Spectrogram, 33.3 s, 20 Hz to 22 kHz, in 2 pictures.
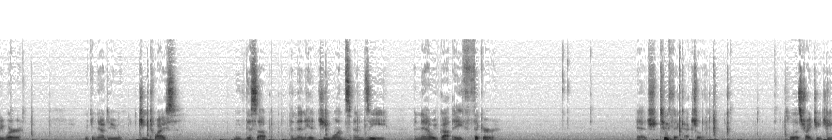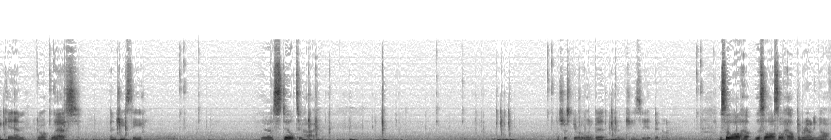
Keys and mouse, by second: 0.2 alt+middle click, 2.7 g, 4.9 click, 6.4 g, 7.1 z, 11.2 click, 11.8 middle click, 13.4 ctrl+z, 14.5 middle click, 16.4 g, 17.6 click, 18.8 g, 19.0 z, 20.2 click, 20.6 middle click, 22.8 ctrl+z, 24.1 ctrl+z, 25.3 middle click, 26.5 g, 27.5 click, 28.7 g, 28.8 z, 30.5 click, 30.8 middle click.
